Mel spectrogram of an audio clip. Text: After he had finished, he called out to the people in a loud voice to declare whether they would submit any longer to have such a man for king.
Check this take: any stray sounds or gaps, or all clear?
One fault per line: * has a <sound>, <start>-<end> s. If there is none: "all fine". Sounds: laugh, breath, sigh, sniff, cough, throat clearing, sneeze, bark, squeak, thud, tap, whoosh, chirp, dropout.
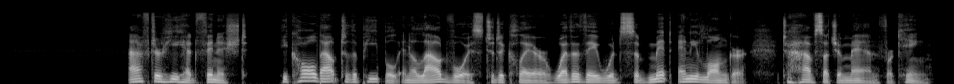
all fine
